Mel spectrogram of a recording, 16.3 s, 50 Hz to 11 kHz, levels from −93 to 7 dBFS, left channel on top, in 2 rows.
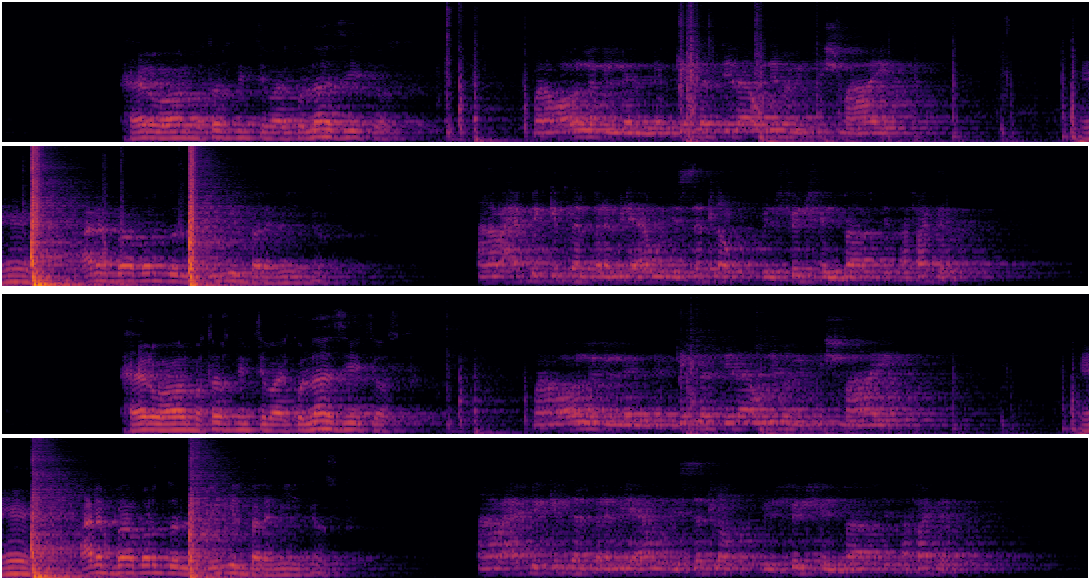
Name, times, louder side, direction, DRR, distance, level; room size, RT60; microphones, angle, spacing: voice 1, 0.9-2.9 8.1-10.6, right 3 dB, 35° right, 8 dB, 0.6 m, -41 dB
sound 1, 3.3-4.2 4.7-4.8 5.1-5.3 5.6-7.2 7.5-7.6 7.9-9.6, left 6 dB, 90° left, 0.4 m, -37 dB
voice 2, 4.0-6.7 11.7-15.3, left 1 dB, 30° left, 0 dB, 1.9 m, -46 dB
17.5 x 7.0 x 5.6 m, 1.5 s
head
